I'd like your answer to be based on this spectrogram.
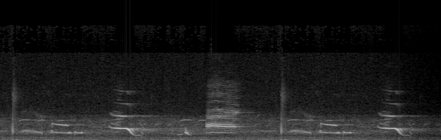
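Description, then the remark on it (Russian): A regent honeyeater, an Australian bird, mimics a noisy friarbird, giving a string of harsh, raspy, crow-like calls in short bursts about a second apart, clear, with no talking. “А тут как крикливый Филимон”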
